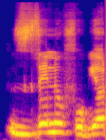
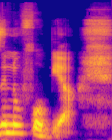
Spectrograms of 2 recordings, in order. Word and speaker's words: xenophobia: is known as xenophobia though it is beginning with x it is termed as xenophobia or it is pronounced as xenophobia so foreigners or strangers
